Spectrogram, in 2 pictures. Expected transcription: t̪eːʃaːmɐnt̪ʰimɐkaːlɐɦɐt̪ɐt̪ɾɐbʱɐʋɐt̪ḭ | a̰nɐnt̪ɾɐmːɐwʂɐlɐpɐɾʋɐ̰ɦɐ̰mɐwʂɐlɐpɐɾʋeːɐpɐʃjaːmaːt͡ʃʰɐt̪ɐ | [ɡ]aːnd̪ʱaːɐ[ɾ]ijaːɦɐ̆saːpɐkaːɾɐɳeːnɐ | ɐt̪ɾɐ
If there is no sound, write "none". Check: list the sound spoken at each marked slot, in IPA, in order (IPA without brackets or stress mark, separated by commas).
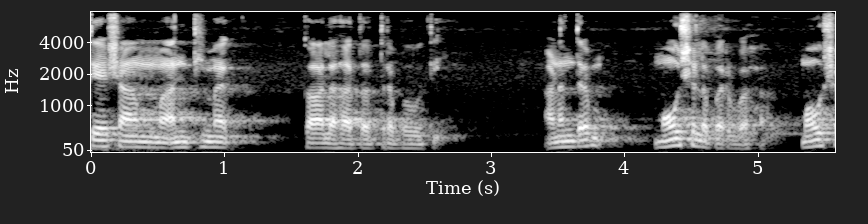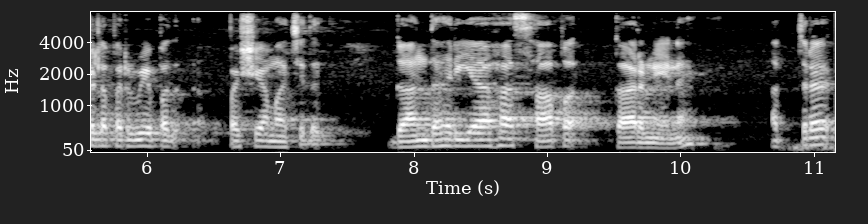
ɡ, ɾ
